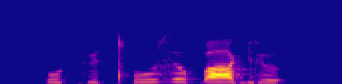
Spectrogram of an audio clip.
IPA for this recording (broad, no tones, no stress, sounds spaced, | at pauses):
u kʲ u tʼ u z ɯ ɓ a ɡʲ ɯ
